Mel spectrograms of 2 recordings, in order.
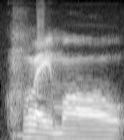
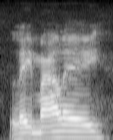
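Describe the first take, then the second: First: It has an exaggerated, forced French pronunciation. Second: It has a relaxed, plain English pronunciation. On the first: The speaker calls it wrong. "that just kind of seems forced and, and over emphatic" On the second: The speaker calls it right. "I would prefer um, pronunciations like"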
